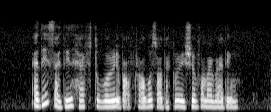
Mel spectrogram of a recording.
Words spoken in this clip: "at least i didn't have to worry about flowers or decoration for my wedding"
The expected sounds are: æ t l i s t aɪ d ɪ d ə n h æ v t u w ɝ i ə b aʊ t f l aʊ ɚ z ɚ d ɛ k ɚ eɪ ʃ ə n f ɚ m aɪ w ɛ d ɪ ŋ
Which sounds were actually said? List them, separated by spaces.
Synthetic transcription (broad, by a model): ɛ t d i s aɪ d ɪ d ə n h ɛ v t u w ɝ i ə b aʊ t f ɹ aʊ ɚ s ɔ d ɛ k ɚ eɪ ʃ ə n f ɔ m aɪ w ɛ d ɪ ŋ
